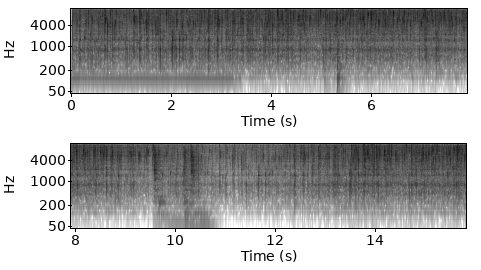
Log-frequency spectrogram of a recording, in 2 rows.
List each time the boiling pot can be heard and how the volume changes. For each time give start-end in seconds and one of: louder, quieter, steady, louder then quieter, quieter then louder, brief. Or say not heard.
0.0-15.7 quieter then louder.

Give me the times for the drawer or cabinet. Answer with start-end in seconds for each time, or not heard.
5.0-5.6, 9.6-10.8.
